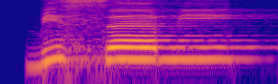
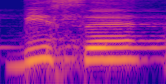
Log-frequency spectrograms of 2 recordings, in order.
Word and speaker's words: bismi: Di sini ada huruf sin, jangan dipantulkan. Bismi. Bise. Enggak boleh dibaca bise. Harusnya dibaca bismi. Jadi alirkan bunyi nafas kita bismi.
